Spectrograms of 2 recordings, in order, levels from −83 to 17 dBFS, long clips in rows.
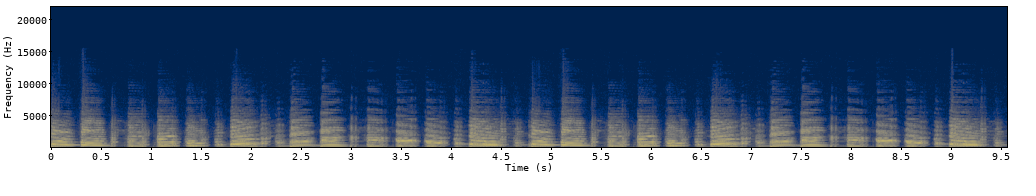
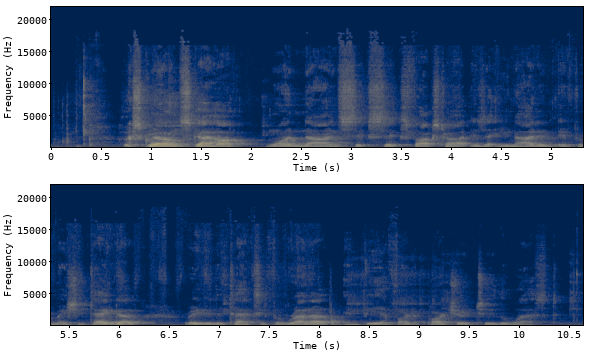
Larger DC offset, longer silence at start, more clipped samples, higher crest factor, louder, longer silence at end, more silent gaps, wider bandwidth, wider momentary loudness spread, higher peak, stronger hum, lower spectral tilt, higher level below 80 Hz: neither; second, 0 s vs 0.15 s; neither; second, 14 dB vs 20 dB; first, -15 LUFS vs -30 LUFS; about the same, 0 s vs 0.1 s; neither; second, 10 kHz vs 18.5 kHz; second, 7 LU vs 14 LU; first, 0 dBFS vs -10 dBFS; neither; about the same, -6 dB/octave vs -5.5 dB/octave; first, -52 dBFS vs -60 dBFS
